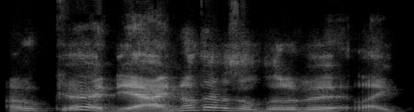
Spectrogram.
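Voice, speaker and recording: Male podcast host, fairly high-pitched and gravelly, chatty and affirming. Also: big pitch swings, quick pace. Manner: chatty, affirming, laughs easily. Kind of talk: casual interview hosting.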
